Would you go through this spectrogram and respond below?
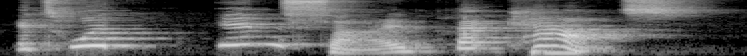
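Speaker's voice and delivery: high slow chorus. A narrator's reading. Pumpkins agreeing together.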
